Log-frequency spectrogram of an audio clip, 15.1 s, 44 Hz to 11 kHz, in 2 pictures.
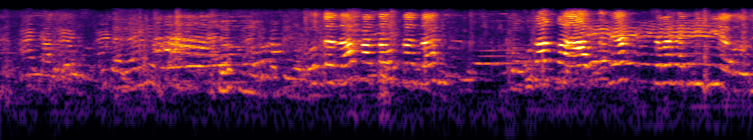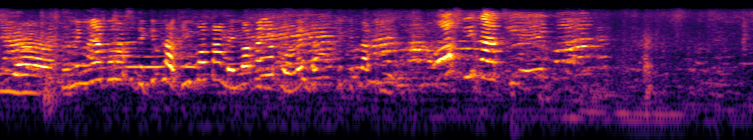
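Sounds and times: children chattering: 0.0s - 15.0s.

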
